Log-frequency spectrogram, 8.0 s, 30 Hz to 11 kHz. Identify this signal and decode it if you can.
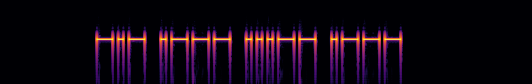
Morse code, heard as a keyed tone, about 15 wpm, 700 Hz. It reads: KJ3J
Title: USA Call Signs - 4 Characters - Repeated 3x - 15wpm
